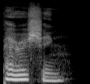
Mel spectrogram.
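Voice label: "perishing", American English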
